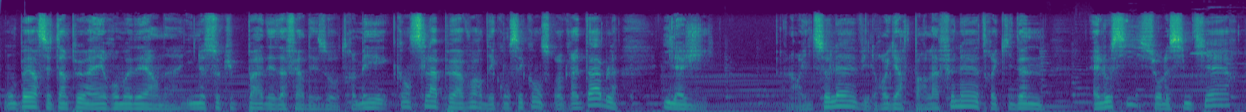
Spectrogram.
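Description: A man with a low, very dark and mellow voice reads a spooky first-person tale aloud. His telling is hushed and suspenseful, and soft music plays faintly under him. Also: expressive, normal speed. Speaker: storyteller. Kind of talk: scripted first-person horror narration.

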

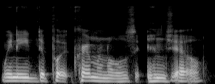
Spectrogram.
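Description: A woman reciting a repetitive spoken-word protest piece in an earnest, measured way, now and then stumbling and restarting a word. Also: sits low, steady tone, gravelly, dry recording, dull audio.

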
